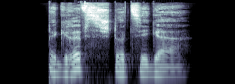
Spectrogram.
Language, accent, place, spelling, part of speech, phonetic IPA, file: German, Germany, Berlin, begriffsstutziger, adjective, [bəˈɡʁɪfsˌʃtʊt͡sɪɡɐ], De-begriffsstutziger.ogg
- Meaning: 1. comparative degree of begriffsstutzig 2. inflection of begriffsstutzig: strong/mixed nominative masculine singular 3. inflection of begriffsstutzig: strong genitive/dative feminine singular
